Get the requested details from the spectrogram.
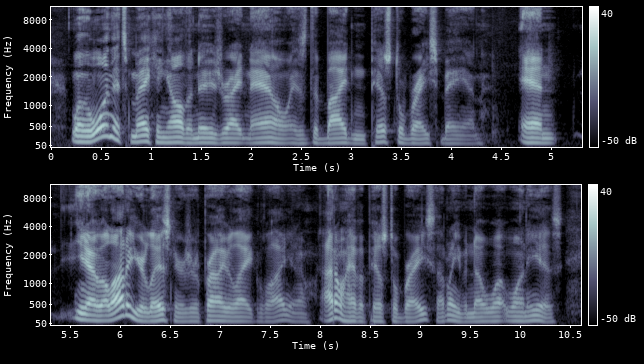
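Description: A man talks at a fairly quick pace with a Southern US accent. His voice is fairly low in pitch, with a dark, mellow tone. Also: ordinary pitch variation. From US South, southern Appalachians. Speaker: gun rights advocate, former wildlife biologist. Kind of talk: casual interview chat.

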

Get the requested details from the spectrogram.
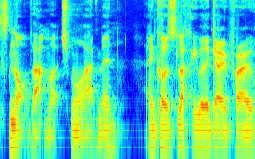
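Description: A man with an English accent, fairly low in pitch, very fast and monotone with flat intonation. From England. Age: 30s. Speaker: freeride mountain bike rider. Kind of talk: casual chat.

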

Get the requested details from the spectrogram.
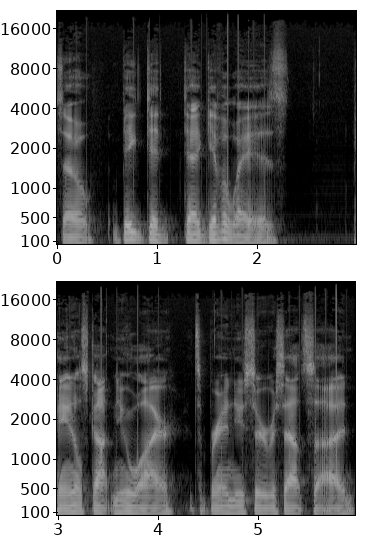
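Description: A man talks in a normal speaking voice, fairly low in pitch and fairly slow. His intonation is fairly even, on a very clean recording with a silent background. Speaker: electrician and business owner. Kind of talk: casual interview chat.

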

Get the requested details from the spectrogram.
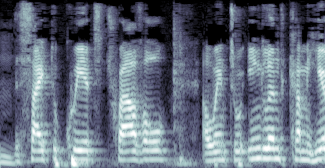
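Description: At a moderate pace, a man with a Brazilian accent speaks in a fairly high pitch with fairly even intonation. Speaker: public speaking coach. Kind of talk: interview.

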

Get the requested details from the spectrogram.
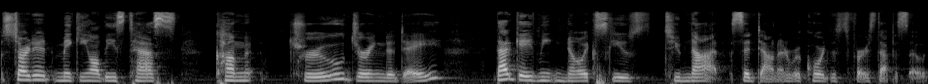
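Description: A woman talks at a medium pitch in a Puerto Rican accent. Her pitch varies in an ordinary way. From Puerto Rico. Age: 20s. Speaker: podcast host. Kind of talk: casual monologue.

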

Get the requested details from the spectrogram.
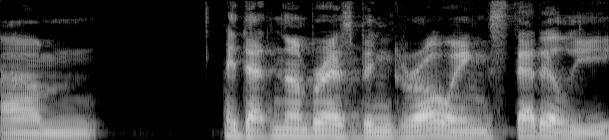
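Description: A man with a French-Canadian accent, medium-pitched, at a moderate pace with fairly even intonation, on a very clean recording with a silent background. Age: 50s. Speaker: inclusion consultant. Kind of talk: interview.

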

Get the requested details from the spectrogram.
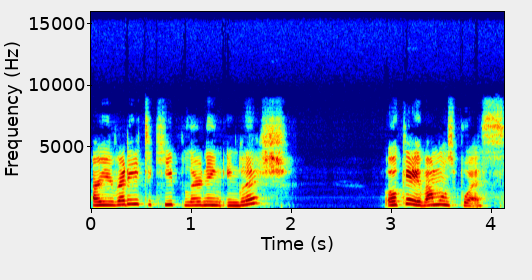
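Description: Against a quiet background, a woman with a high pitch talks at a fairly slow pace with ordinary pitch variation. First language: English (speaking Spanish). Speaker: English teacher podcast host. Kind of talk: language lesson.

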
